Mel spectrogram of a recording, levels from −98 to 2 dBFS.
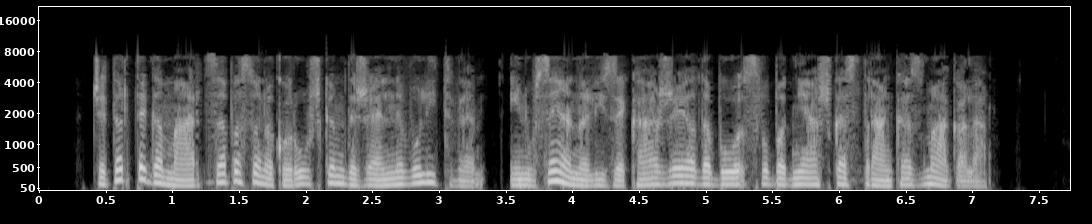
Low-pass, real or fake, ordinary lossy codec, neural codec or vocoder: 7.2 kHz; fake; AAC, 32 kbps; codec, 16 kHz, 4.8 kbps, FACodec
